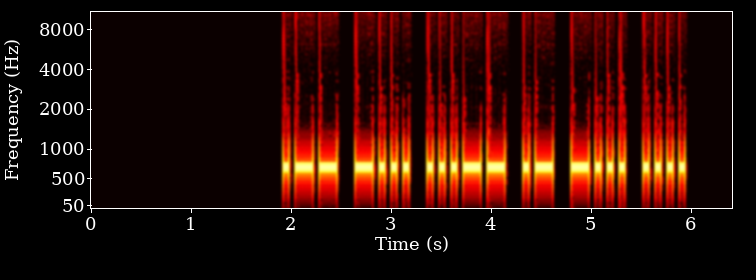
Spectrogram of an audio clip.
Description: Morse code, heard as a keyed tone, about 21 wpm, 700 Hz. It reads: WB3ABH
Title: USA Call Signs - 6 Characters - 20wpm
